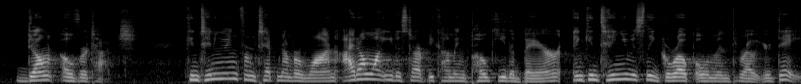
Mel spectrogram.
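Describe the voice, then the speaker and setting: This woman has an ordinary speaking voice, pitched fairly low. Her intonation is lively and her pace fairly quick. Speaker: dating advice coach. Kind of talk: advice vlog.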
